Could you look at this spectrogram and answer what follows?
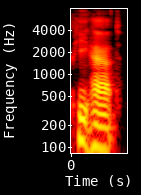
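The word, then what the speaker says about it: p-hat: for sample means and we're going to use p hat so p with a little carrot over it pronounce that p hat to represent a sample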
